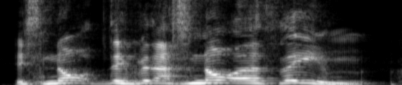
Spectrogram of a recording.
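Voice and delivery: high, loud, drawn-out protest; exasperated denial. Real, not acted. Co-host denying it is her theme, loudly exasperated. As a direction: stretch it out in exasperation. Mock quarrel over a theme.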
